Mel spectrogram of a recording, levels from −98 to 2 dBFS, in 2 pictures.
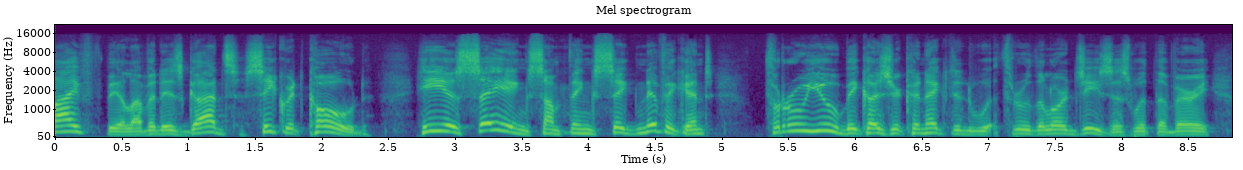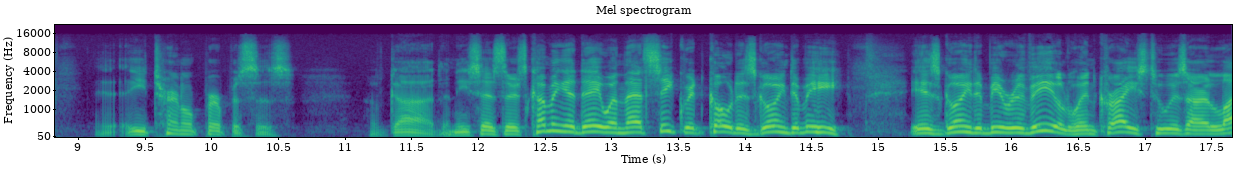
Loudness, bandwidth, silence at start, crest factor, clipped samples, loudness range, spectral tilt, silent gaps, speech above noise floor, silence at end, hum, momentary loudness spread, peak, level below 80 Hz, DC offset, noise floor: -20 LUFS; 16 kHz; 0 s; 16 dB; under 0.1%; 6 LU; -4 dB/octave; none; 39 dB; 0 s; none; 9 LU; -6 dBFS; -56 dBFS; under 0.1%; -60 dBFS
